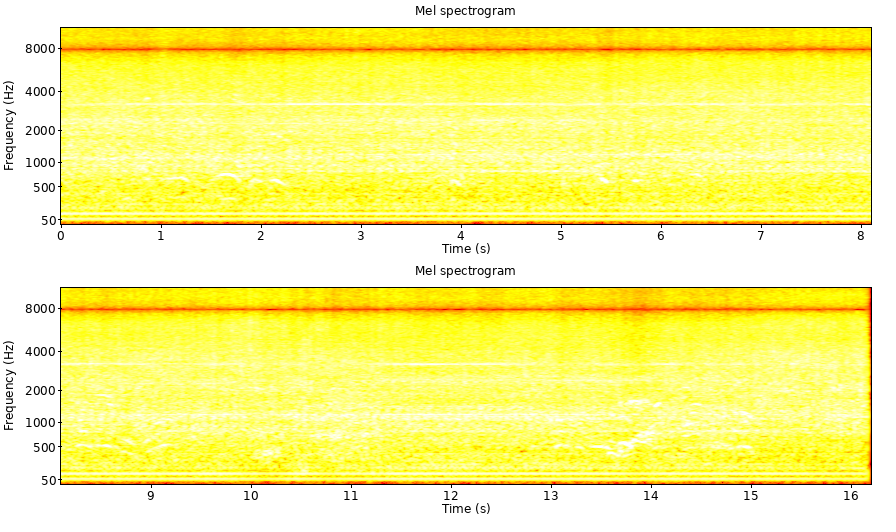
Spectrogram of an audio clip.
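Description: Fire apparatus engines running steadily in a loud, unbroken rumble, with faint, indistinct voices underneath.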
